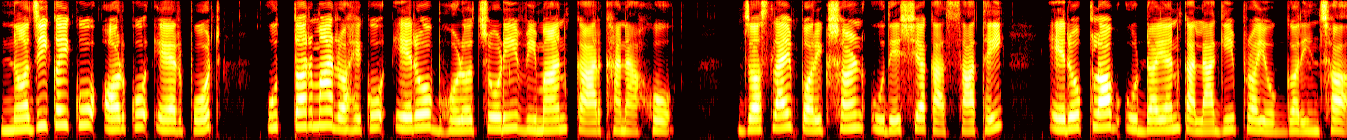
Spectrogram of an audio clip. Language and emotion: Nepali, neutral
